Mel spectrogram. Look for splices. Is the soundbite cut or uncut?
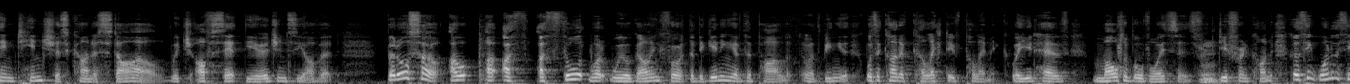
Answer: uncut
